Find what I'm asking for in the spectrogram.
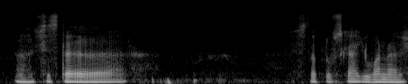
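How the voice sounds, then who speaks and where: Here a man speaks at medium pitch in a dark, mellow tone. His pace is fairly slow, and his voice is somewhat breathy. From Vietnam. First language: Vietnamese. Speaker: Buddhist monk, dharma teacher. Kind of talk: hosting a Q&A session. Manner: halting, many fillers.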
